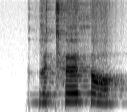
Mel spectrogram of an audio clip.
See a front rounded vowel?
yes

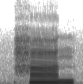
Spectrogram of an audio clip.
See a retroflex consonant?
no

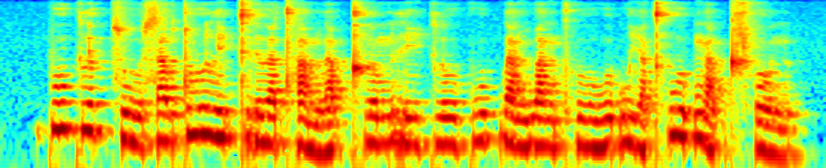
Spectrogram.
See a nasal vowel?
no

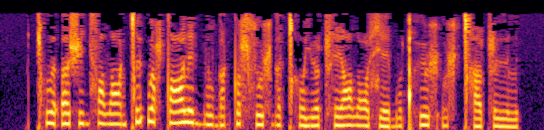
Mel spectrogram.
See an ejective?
no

